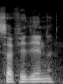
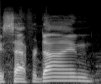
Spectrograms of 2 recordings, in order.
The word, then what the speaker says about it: Saffiedine: please say your name my name is terex saffidin i was going to say saffrodine whatever i put the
